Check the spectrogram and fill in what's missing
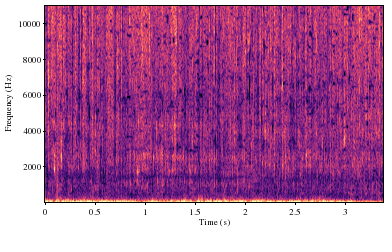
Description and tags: So de l´aigua del parc Font del Peixo.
